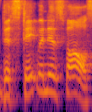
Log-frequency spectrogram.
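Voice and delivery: very high-pitched, loud shouted yell. During a dice game, voicing the character Rowan yelling at something. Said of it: "Rowan will yell".

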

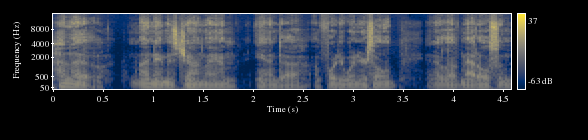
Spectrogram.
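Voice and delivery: murmured, hushed, low, very soft voice. Imitating how a co-host talks on the podcast: imitating John. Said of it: "And then John talks like this".

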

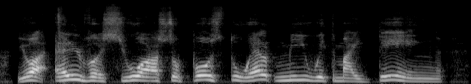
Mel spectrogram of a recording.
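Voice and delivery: thick Southern cartoon-villain accent. Imitating a movie character in a side-by-side clip: Tom Hanks's thick Southern accent. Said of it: "he doesn't have a thick accent".

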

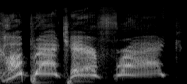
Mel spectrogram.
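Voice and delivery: very loud, very high, swooping, drawn-out scream. A fan acts out an actor screaming at The Rock's character, retelling a scream. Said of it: "He's just screaming".

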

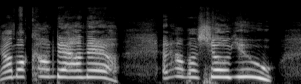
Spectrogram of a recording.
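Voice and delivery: very loud, very high, shrill exasperated frustrated scream. Speaker retells a prank call where a caller screams at an uninterested man, imitating frustrated screaming. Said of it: "he gets more and more frustrated".

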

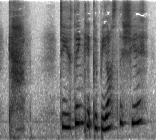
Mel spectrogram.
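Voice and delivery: hopeful, high-pitched whisper. Waiting for the sleigh announcement, one hopeful asks another; whispering. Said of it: "whispered Bron".

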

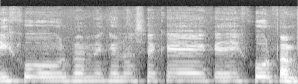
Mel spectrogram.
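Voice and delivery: very hushed, soft, pleading voice. Retelling how a woman spoke when apologizing, imitating a quiet apologetic voice. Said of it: "como bajito pidiendo perdón".

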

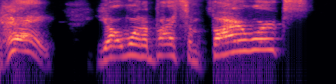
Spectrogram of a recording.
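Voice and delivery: very high, shrill, loud, pushy aggressive call. Retelling a man popping out of a truck to sell fireworks, imitating his aggression. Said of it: "pops out aggressive as fuck".

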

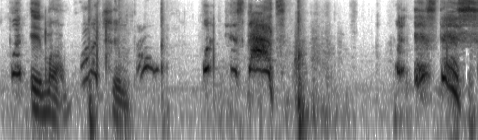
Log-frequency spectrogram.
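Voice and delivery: very high, swooping, incredulous voice. Watching a basketball game and a player's contested jumper, surprised, disbelieving. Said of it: "You sound like you're surprised".

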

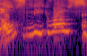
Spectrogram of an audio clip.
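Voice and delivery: put-on light New York–New Jersey accent, very high, loud. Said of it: "What was that accent you just did?".

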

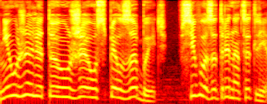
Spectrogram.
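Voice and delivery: smirking, mocking delivery. Reading a many-mouthed creature addressing a hesitating man, smirking. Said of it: "усмехнулась толпа".

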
